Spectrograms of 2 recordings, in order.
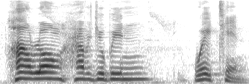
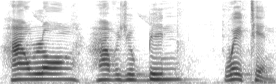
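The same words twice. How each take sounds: First: Slow, clear repeat-after-me English; slow drill model. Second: Slow, clear repeat-after-me English, same again; slow drill model. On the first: Teacher drills the question slowly for students to repeat. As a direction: say it slowly for the class to copy. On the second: Teacher repeats the drill question slowly for students. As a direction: leave room for the class to echo. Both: Shown as a demonstration. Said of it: "Now repeat after me".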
